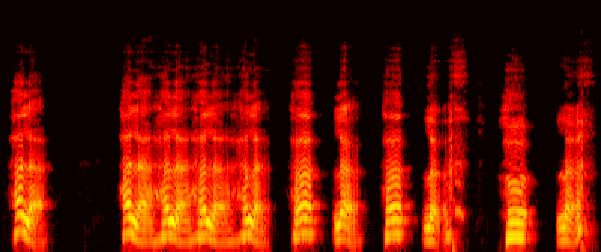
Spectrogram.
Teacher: We sort of just leave out the one L. The faster we speak, the more we tend to not pronounce both L's. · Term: just a single L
